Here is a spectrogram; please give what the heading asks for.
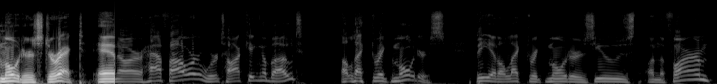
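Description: From 1.15 s to the end of the clip, the speech drops sharply, by about 24 dB. Centred sound and low end nearly vanish. What remains is a faint residue. The likely cause is one channel inverted. With one side's polarity reversed, the material shared by both channels cancels when they are summed to mono. Only the small difference between them survives.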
